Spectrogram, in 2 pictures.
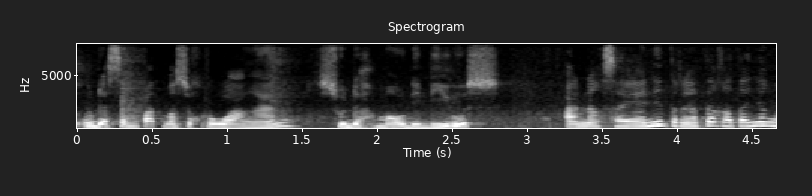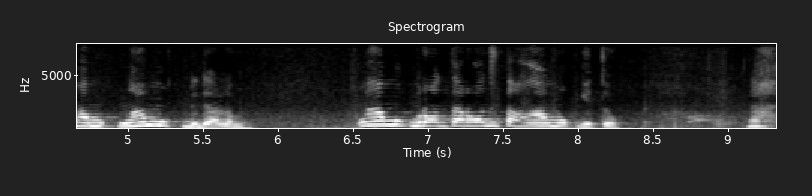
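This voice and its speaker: A woman's voice: fairly high pitch, darkish tone, a little hiss or hum, rough recording. Middle-aged woman telling her story. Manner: chatty, rambling storytelling with restarts and fillers. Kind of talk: emotional personal testimony.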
